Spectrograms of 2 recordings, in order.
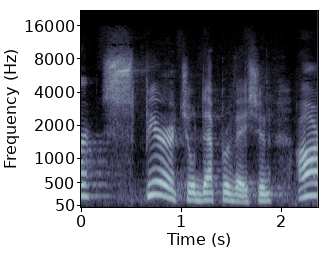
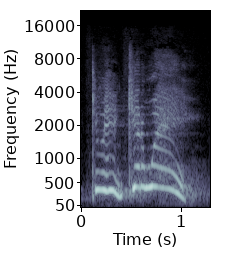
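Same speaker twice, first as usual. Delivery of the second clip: urging; 14 semitones higher than usual. Acted. Urging listeners to retreat.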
